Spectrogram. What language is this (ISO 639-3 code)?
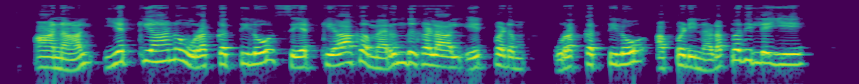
tam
